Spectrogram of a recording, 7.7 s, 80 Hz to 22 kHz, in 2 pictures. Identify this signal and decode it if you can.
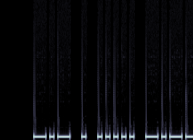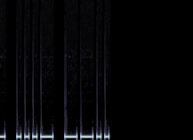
Morse code, heard as a keyed tone, about 14 wpm, 700 Hz. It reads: KE5YVZ
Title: USA Call Signs - 6 Characters - Repeated 3x - 15wpm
